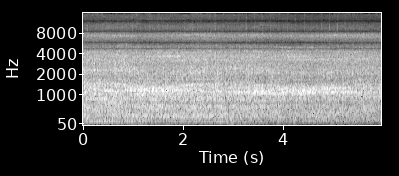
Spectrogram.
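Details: Ford EL Fairmont Ghia on both LPG gas and petrol, recorded in the engine bay: uneven, lumpy idle of about four pulses a second that never settles. It also stalls frequently; owner guesses computer or distributor. Rough idle.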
